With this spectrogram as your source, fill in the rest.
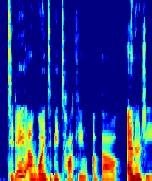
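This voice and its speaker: Enthusiastic and bright, with a sharp tone, a woman talks at a moderate pace with lively intonation on a very clean recording with a silent background. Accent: American. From US South, Miami, Florida. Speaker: podcast host, occupational therapist, health coach. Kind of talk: solo podcast talk.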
